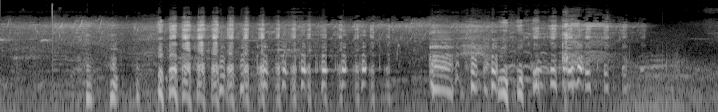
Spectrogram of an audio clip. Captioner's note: laughing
